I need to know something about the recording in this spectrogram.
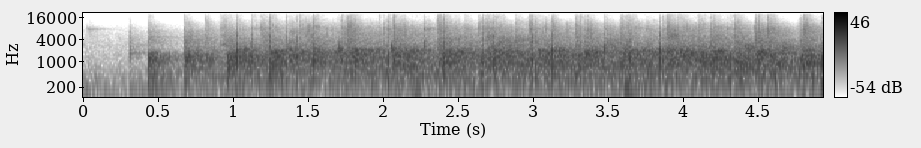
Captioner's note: audience applauding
